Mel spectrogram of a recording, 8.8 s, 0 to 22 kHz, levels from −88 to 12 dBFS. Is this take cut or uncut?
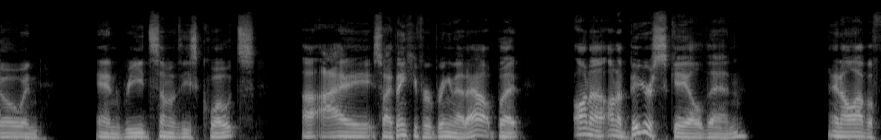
uncut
